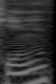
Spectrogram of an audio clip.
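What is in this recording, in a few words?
"pin" second tone, pinyin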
